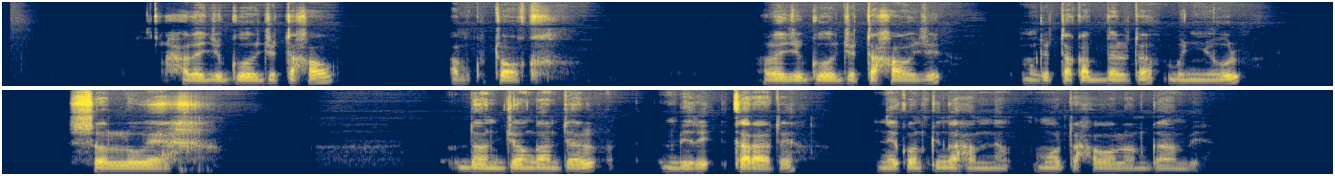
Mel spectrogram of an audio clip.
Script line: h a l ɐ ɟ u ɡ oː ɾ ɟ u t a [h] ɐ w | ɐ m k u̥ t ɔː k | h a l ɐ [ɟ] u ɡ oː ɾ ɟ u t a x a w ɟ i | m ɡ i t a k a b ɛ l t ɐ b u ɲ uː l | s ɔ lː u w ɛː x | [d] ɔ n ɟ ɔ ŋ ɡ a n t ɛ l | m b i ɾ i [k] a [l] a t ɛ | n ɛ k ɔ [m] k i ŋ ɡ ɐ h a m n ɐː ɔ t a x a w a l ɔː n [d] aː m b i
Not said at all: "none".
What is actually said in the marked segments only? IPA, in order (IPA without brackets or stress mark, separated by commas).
x, ɟ, d, k, ɾ, n, ɡ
